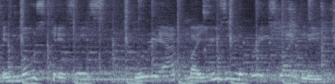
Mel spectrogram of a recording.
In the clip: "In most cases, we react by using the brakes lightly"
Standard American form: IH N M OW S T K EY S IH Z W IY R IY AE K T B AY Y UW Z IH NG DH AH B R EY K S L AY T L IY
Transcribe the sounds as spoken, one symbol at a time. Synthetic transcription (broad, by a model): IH N M OW S T K EY S IH Z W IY R IY AE K T B AY Y UW Z IH NG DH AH B R EY K S L AY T L IY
